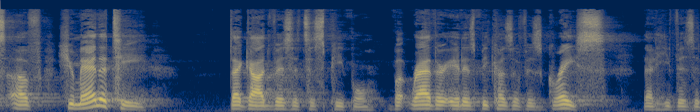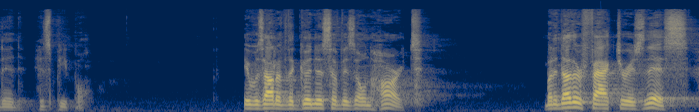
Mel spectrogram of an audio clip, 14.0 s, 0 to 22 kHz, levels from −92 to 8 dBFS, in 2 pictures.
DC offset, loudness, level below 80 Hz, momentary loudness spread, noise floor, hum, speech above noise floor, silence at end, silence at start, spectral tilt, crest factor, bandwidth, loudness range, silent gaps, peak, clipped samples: under 0.1%; -19 LUFS; -64 dBFS; 18 LU; -75 dBFS; none; 56 dB; 0.1 s; 0 s; -3.5 dB/octave; 20 dB; 16 kHz; 6 LU; none; 0 dBFS; under 0.1%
